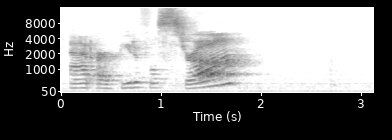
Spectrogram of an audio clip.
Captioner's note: none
